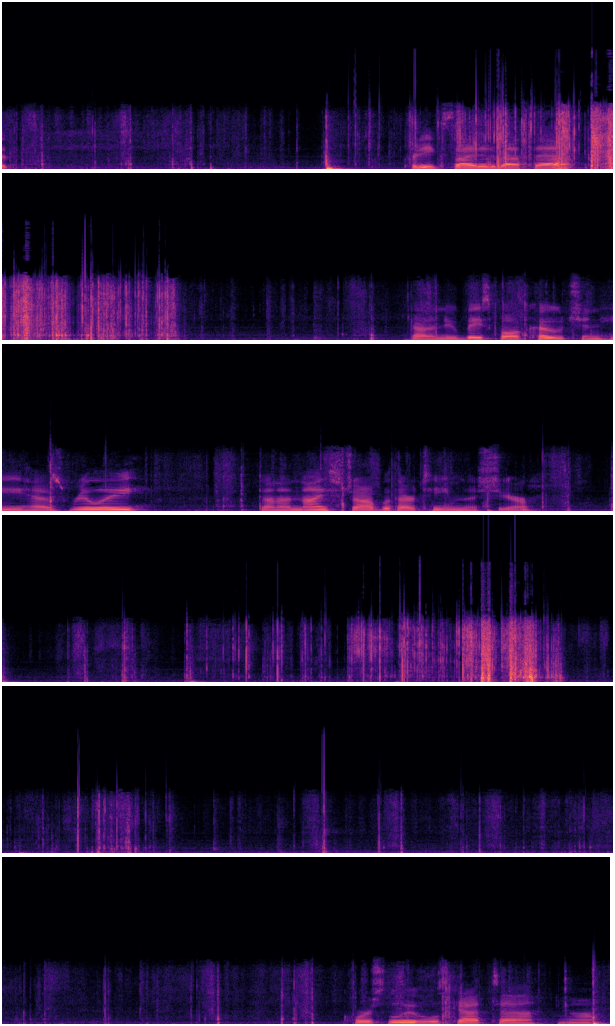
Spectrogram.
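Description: Trading cards flick and shuffle against each other.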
